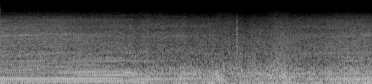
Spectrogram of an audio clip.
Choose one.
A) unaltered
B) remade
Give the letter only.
A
